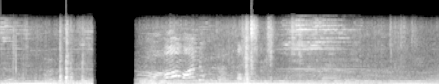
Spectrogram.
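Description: Steady low mechanical hum of room equipment, with a child's short wavering vocalisation about two and a half seconds in and a few sharp clicks. The sound cuts out completely for about half a second a little after one second in.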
